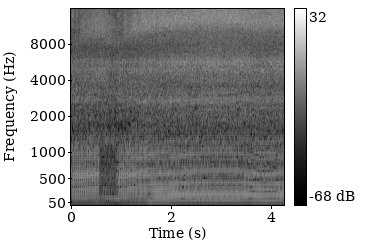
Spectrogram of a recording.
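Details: Stihl two-stroke string trimmer with a clogged exhaust, before clearing: buzzy engine dips then holds a flat, modest pitch that won't climb, with poor throttle response and low engine speed; low power from the blocked exhaust outlet.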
